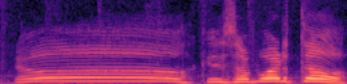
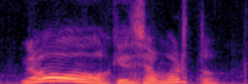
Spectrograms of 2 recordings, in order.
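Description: First: Very high, drawn-out "no" wail; wailing dismay. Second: Raised, louder cry of dismay. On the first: Player laments a fallen teammate, high dramatic wail. Repeats dismay, much higher. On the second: Player learns someone has died, dismayed outcry. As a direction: call out in dismay. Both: Real, not acted.

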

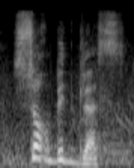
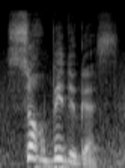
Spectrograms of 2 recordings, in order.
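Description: Both takes have the same delivery.

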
